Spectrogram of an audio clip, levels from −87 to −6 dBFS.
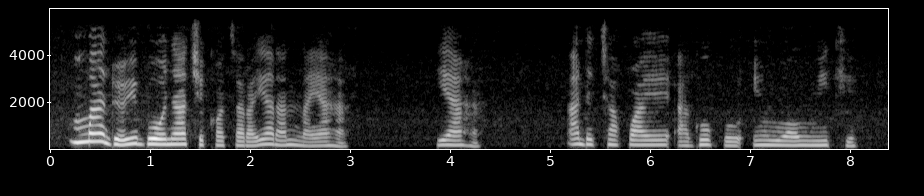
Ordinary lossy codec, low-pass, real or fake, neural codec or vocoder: none; 5.4 kHz; real; none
